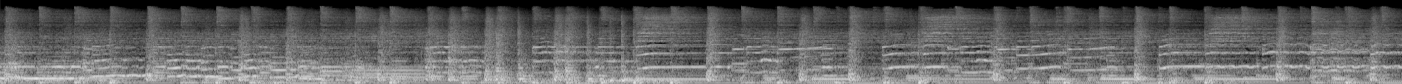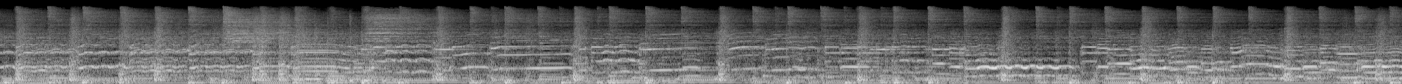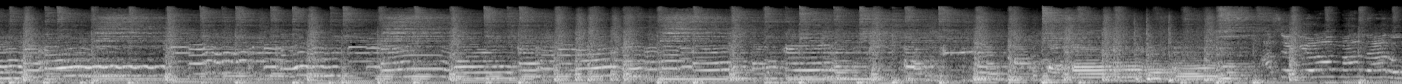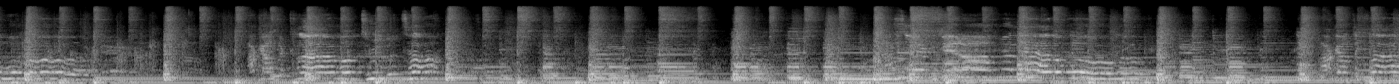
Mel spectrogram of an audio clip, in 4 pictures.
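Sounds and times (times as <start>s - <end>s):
lead guitar bent notes: 0.0s - 41.0s
blues band playing: 0.0s - 56.0s.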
